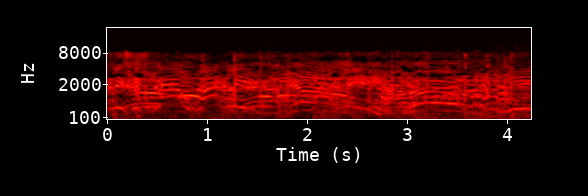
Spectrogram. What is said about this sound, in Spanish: Después se desplazaba a los hospitales Sagrat Cor y Sant Pau, donde se encuentran los agentes heridos. En este último era recibido así, entre abucheos.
